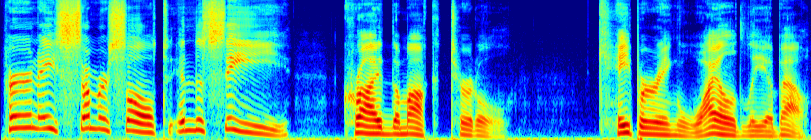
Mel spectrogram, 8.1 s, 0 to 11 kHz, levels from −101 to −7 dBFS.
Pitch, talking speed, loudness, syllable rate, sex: 165 Hz, 95 wpm, -19 LUFS, 3.0 syllables/s, male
